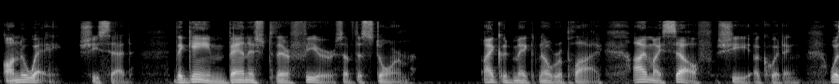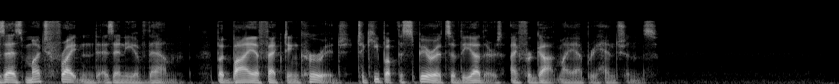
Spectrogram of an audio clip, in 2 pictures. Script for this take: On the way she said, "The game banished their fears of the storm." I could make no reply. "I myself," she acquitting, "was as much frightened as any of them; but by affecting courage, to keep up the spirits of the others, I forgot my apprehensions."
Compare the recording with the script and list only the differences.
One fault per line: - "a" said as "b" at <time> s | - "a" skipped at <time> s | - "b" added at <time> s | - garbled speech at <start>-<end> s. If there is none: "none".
none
